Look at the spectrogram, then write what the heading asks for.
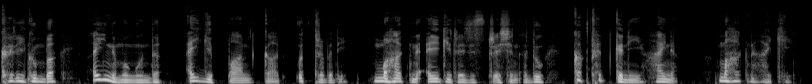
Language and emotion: Manipuri, fearful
